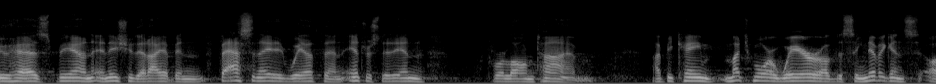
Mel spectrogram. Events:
[0.01, 4.34] man speaking
[0.01, 9.35] background noise
[4.94, 5.95] man speaking
[6.42, 9.35] man speaking

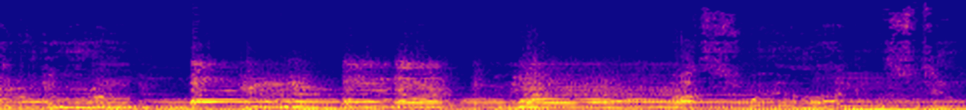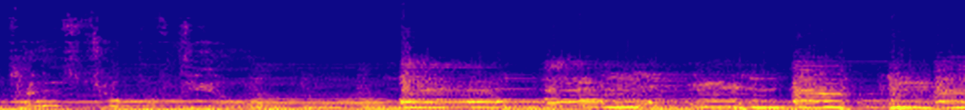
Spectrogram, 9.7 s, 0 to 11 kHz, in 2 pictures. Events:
[0.01, 9.65] music
[3.37, 6.11] male speech

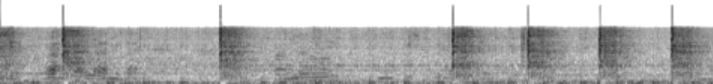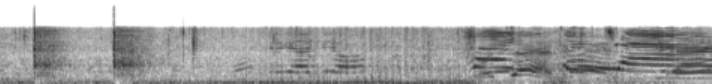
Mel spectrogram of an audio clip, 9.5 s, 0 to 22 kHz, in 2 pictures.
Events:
[0.00, 9.50] background noise
[0.30, 0.66] stamp
[1.40, 1.87] stamp
[2.98, 3.26] stamp
[3.46, 3.76] stamp
[3.96, 4.25] stamp
[4.43, 4.74] stamp
[4.93, 5.25] stamp
[5.52, 5.91] stamp
[6.13, 9.50] vehicle
[6.24, 7.22] man speaking
[7.70, 8.87] female speech

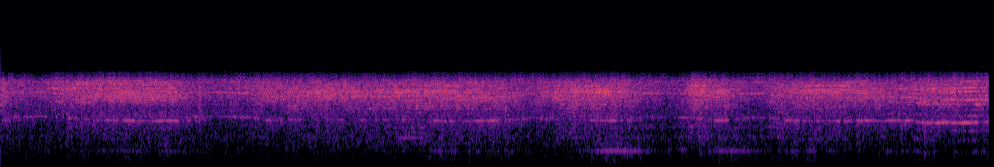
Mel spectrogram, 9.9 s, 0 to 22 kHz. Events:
[0.00, 1.83] power windows
[0.00, 9.87] power tool
[0.53, 1.81] human voice
[1.93, 2.04] generic impact sounds
[2.49, 5.08] male speech
[5.00, 5.07] generic impact sounds
[5.39, 7.66] power windows
[5.45, 6.41] human voice
[6.82, 7.31] human voice
[7.58, 9.34] male speech
[9.19, 9.29] generic impact sounds

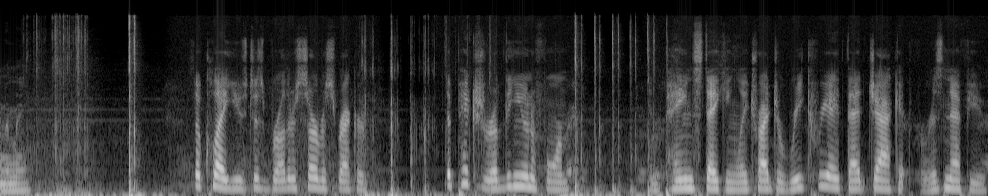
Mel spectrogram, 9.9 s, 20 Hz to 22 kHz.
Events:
[0.00, 0.32] male speech
[0.00, 9.85] mechanisms
[0.17, 0.36] computer keyboard
[0.49, 0.84] computer keyboard
[1.21, 1.40] computer keyboard
[1.58, 1.86] breathing
[1.91, 3.66] woman speaking
[3.50, 3.71] computer keyboard
[3.86, 4.31] computer keyboard
[4.42, 5.01] computer keyboard
[4.45, 5.72] woman speaking
[5.33, 5.87] male speech
[5.72, 5.97] computer keyboard
[6.10, 6.52] computer keyboard
[6.23, 6.69] male speech
[6.43, 8.58] woman speaking
[7.93, 8.28] male speech
[8.70, 9.82] woman speaking
[8.93, 9.32] male speech
[9.69, 9.85] male speech

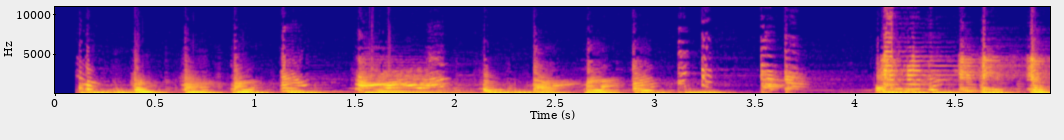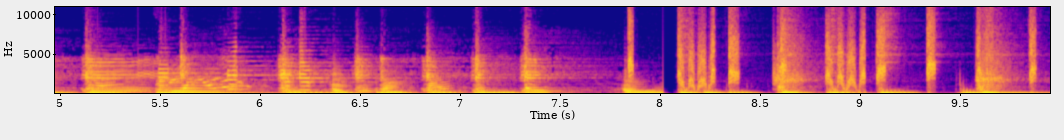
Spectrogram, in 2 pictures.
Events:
[0.09, 9.95] music

